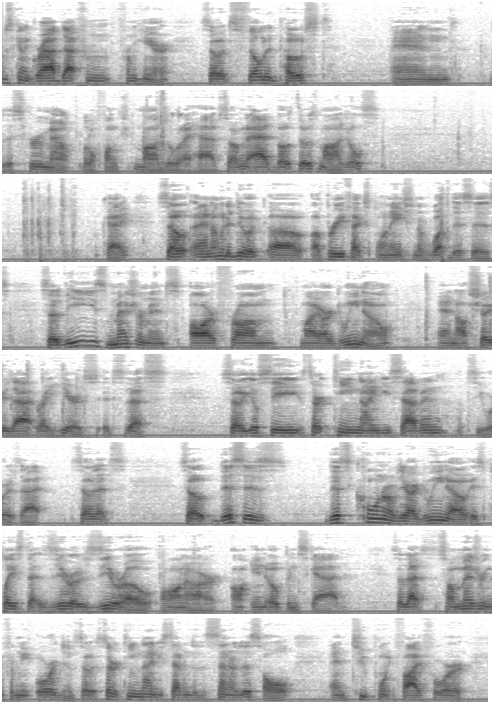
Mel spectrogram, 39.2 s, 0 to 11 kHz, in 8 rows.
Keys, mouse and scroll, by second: 2.6-4.7 drag, 6.3 ctrl+c, 8.3 click, 9.1 click, 10.1 Return, 10.4 ctrl+v, 11.5 click, 12.1 scroll up 2, 13.1 click, 14.2 BackSpace, 15.9-17.0 drag, 18.8 alt+Tab.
